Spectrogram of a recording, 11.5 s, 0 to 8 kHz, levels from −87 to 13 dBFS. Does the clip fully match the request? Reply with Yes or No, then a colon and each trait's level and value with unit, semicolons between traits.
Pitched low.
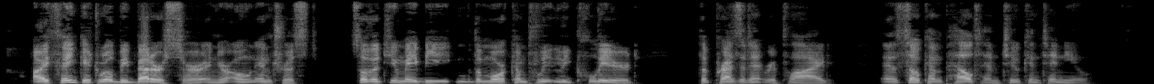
Yes: low, 120 Hz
